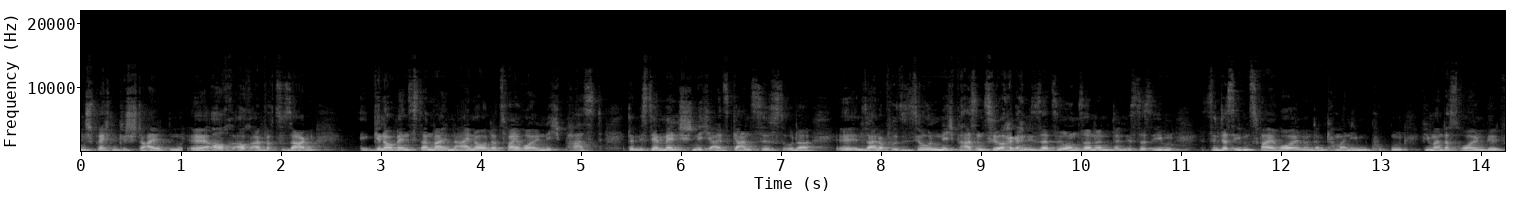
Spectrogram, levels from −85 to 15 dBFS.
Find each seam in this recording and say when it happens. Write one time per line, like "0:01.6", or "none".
0:01.0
